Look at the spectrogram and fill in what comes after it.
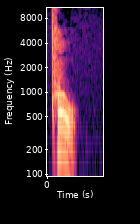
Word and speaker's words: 道: 中心となる概念に、道路の道と書いて、タオというものがあります。タオは根源的な宇宙の真理のことで、道教ではこのタオと一体化することで、不老不死になることを究極の理想とします。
